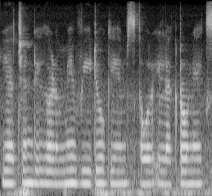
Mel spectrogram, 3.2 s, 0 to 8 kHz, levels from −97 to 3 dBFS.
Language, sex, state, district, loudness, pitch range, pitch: Hindi, female, Chandigarh, Chandigarh, -16 LUFS, 190-200 Hz, 195 Hz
